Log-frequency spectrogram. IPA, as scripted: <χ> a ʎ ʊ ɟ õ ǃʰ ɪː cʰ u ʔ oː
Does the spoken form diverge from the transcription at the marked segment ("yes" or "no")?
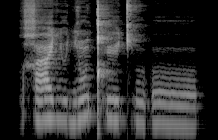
no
